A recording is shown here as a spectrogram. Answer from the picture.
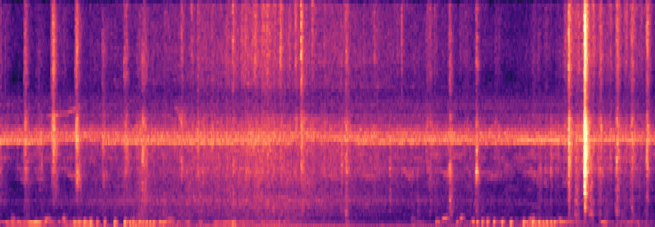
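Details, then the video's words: A silver blue-grey male pigeon calls a female with eager, repeated cooing: deep, rolling coos in two main bouts separated by a quieter pause, a sharp click near the end, and a constant thin background hum. "SUARA MERPATI GOMBAL BETINA"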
